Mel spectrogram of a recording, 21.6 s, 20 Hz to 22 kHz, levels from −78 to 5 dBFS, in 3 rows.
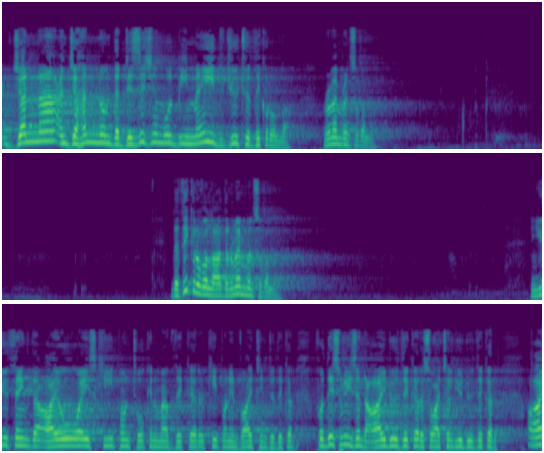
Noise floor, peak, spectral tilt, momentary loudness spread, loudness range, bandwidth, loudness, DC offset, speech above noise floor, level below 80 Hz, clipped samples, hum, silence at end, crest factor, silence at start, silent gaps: -65 dBFS; -4 dBFS; -5.5 dB/octave; 11 LU; 10 LU; 11 kHz; -20 LUFS; under 0.1%; 45 dB; -50 dBFS; under 0.1%; none; 0 s; 18 dB; 0 s; none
